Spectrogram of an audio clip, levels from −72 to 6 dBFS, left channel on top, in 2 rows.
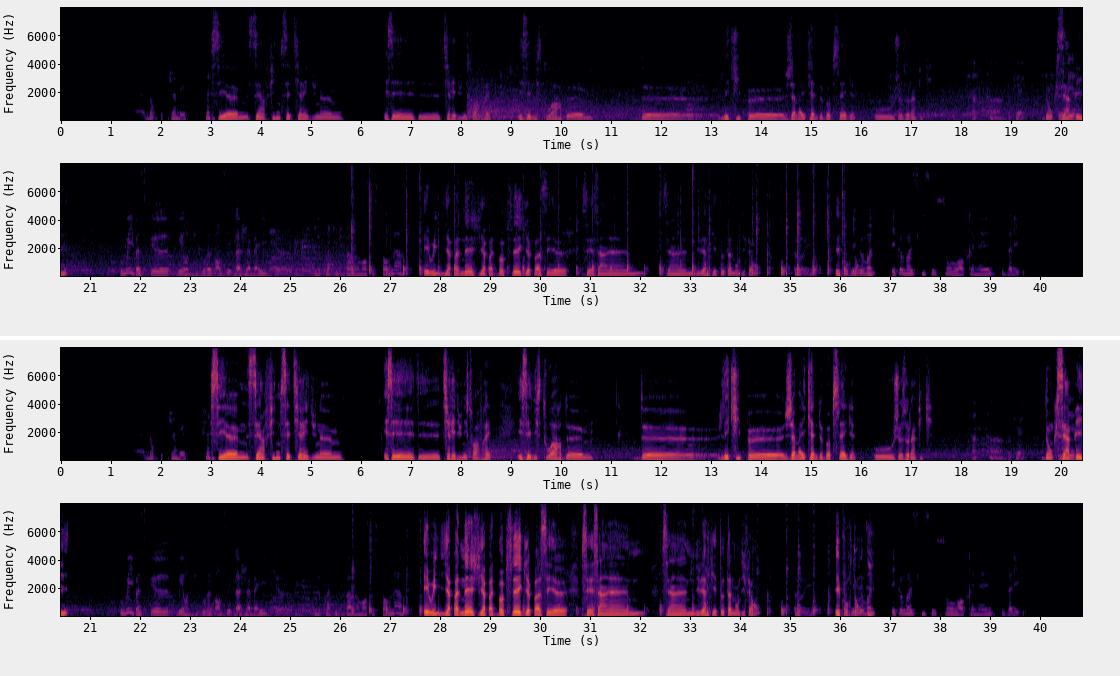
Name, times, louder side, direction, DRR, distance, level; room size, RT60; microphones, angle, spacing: voice 1, 1.4-2.5 2.8-3.2 9.8-9.9 18.2-19.3 19.9-20.3 21.3-27.4 30.5-30.6 32.3-32.5 35.1-35.5 36.2-36.7 37.0-39.7, equal, ahead, 0.6 m, -45 dB
voice 2, 3.0-5.6 6.5-10.6 11.4-15.9 16.2-17.4 19.7-20.5 27.7-32.1 32.4-34.4 35.9-36.7, right 7 dB, 85° right, 0.3 m, -31 dB
sound 1, 8.1-26.3, left 3 dB, 50° left, 0.7 m, -52 dB
Run, 26.0-36.4, left 2 dB, 80° left, 1.0 m, -43 dB
5.1 x 2.8 x 3.1 m
head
